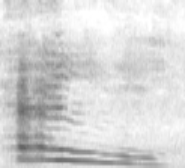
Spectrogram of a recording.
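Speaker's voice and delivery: high yelp of pain; sharp cry of hurt; yelled. Acted. Father bitten on the nose, yelping ow. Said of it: "he yelled".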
